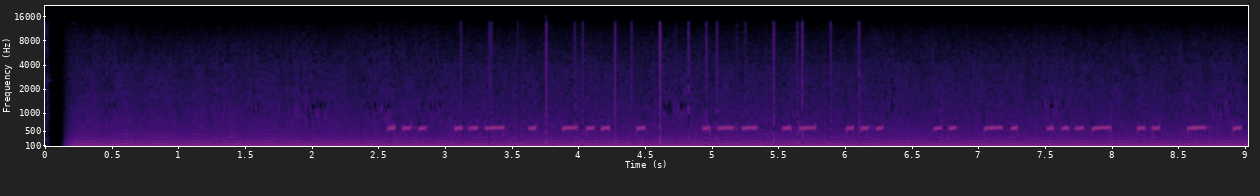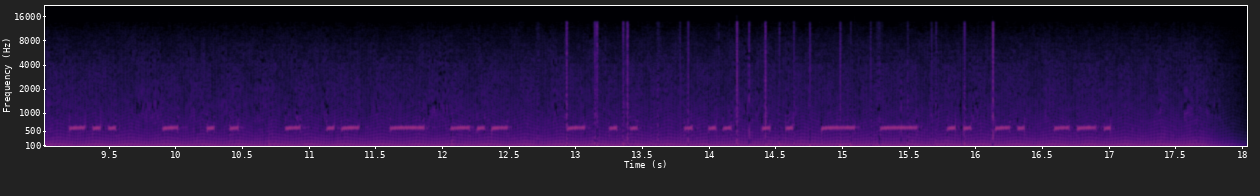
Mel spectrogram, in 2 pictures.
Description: Morse code (American railroad code), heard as a keyed tone, hand-sent with a straight key, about 600 Hz. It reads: SUEDE WAS INVITED TO TALK TO ROLLING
